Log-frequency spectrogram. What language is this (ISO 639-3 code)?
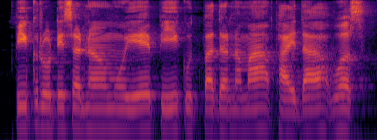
mar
